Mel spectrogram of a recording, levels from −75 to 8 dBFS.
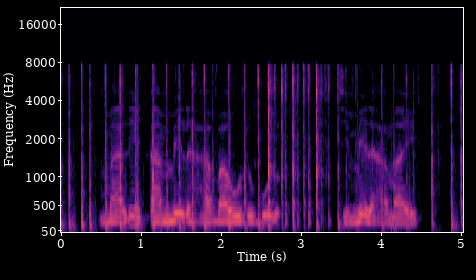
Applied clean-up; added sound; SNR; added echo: none; Computer keyboard; 4 dB; none.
